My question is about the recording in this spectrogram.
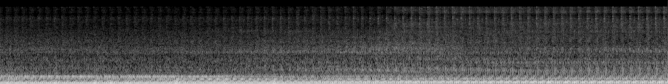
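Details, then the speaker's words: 1998 Subaru Forester S boxer engine, 218,000 miles, first start in probably years after timing repair: steady, even low idle rumble with the timing spinning and no knocking or ticking; normal healthy idle. "Timing is spinning. Nothing's making any horrible knocking noises."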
